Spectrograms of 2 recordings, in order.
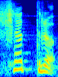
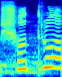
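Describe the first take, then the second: First: No 'u' vowel follows the 'tr' sound. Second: A 'u' vowel follows the 'tr' sound. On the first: The speaker calls it right. "তয় রফলার সাথে কিন্তু উকার নেই" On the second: The speaker calls it wrong. "শত্রু আবার বলতে যাব না কিন্তু"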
